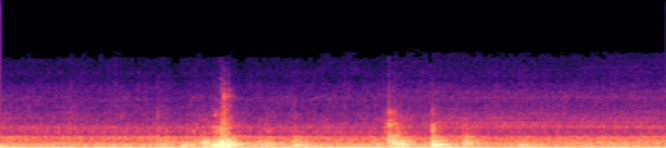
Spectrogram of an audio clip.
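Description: Gravel clatters and scrapes as an excavator bucket digs.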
